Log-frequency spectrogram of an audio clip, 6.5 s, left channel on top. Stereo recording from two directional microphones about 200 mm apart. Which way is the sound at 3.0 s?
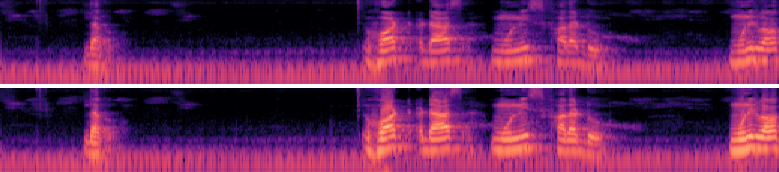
40° right (ahead or behind).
